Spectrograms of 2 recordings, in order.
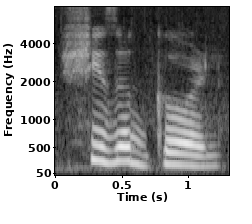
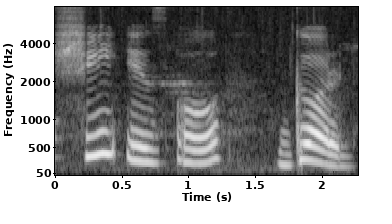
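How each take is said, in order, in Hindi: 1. She और is एक ही syllable में जुड़ जाते हैं। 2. She और is अलग शब्दों की तरह बोले जाते हैं। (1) "शी और इज़ को जोड़ देंगे" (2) "सेंटेंस था"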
